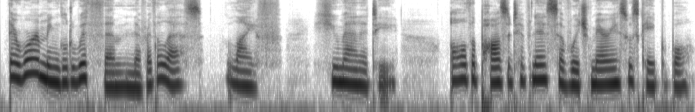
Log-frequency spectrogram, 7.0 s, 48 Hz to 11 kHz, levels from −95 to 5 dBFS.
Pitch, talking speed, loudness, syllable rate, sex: 205 Hz, 140 wpm, -17 LUFS, 5.5 syllables/s, female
